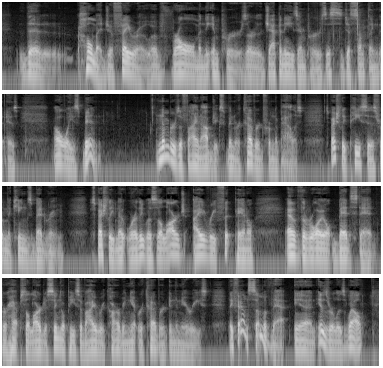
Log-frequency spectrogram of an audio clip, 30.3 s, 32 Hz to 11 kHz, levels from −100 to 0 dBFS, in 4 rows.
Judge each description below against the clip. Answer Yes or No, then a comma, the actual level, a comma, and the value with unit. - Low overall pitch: Yes, very low, 85 Hz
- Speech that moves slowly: No, average, 145 wpm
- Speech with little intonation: No, average, 4.3 semitones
